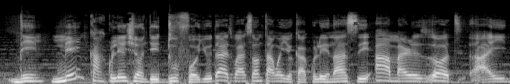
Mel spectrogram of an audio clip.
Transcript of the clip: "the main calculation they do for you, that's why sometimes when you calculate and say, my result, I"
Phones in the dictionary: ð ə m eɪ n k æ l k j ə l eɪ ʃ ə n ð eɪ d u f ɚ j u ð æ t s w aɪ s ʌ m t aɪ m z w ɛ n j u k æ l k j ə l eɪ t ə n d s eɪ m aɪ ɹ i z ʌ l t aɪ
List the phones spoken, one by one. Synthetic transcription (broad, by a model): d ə m eɪ n k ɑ l k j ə l eɪ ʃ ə n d eɪ d u f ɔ j u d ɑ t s w aɪ s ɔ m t aɪ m w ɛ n j u k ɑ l k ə l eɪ ə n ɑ s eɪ m aɪ ɹ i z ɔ l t aɪ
